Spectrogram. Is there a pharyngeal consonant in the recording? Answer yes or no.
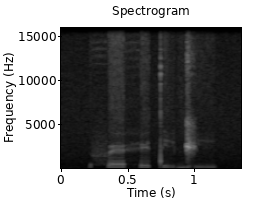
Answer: no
